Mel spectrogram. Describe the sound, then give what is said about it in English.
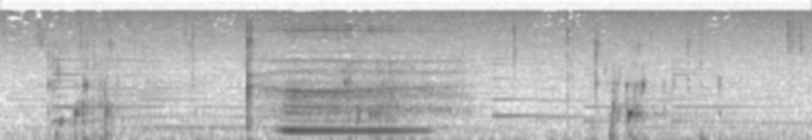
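Water is poured briefly into a glass, a short gurgling fill with a ringing tone, surrounded by a few soft drips and clinks. “some water.”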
